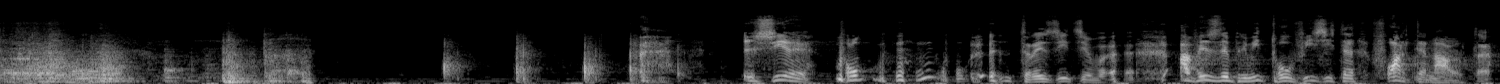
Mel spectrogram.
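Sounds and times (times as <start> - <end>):
prison cell door in the Bastille scraping open: 0.0 - 3.2
laughter: 6.3 - 6.8, 7.9 - 12.4
speech: 7.5 - 15.0.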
